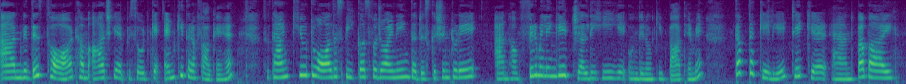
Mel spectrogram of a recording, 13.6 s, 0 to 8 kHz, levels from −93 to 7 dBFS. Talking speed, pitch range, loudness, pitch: 215 wpm, 210-265 Hz, -27 LUFS, 240 Hz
